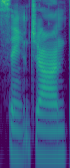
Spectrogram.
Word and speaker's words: St. John: And just then, a man named St. John Rivers, remember, his name is spelled St. John, but it's pronounced St. John.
